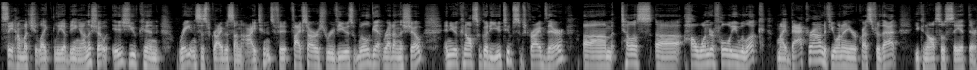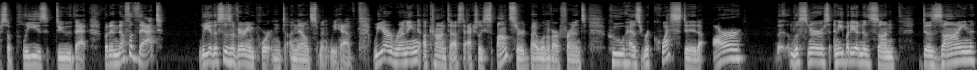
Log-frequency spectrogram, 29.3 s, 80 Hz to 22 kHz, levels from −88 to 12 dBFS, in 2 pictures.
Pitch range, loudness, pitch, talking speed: 115-145 Hz, -18 LUFS, 130 Hz, 205 wpm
